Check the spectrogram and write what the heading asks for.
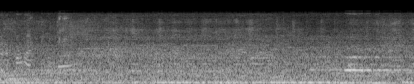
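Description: Low, steady rumble with faint voices in the background.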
